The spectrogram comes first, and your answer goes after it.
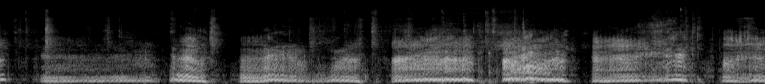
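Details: A chihuahua/terrier mix and a great pyrenees/lab mix grapple over their pink dragon toy in a playful tug of war. Deep, throaty growling comes in sustained stretches of one to two seconds, separated by short breaths.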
